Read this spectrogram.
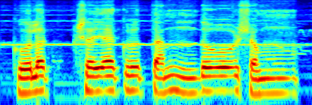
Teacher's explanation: దోషం ఇక్కడ అనుస్వర ఉచ్చారణ మా పొల్లుగా.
